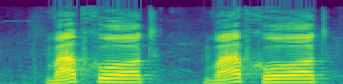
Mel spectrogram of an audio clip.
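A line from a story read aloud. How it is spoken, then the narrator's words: Overly loud shout. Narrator (Russian): Излишне громко прокричал он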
